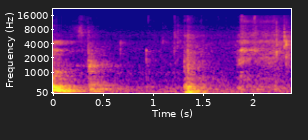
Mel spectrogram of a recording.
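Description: Handling noise as an acoustic guitar is picked up and swung into playing position, with one dull thump about a second and a half in.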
